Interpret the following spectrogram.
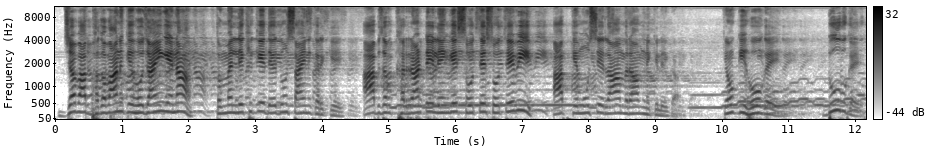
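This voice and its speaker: High-voiced male preacher asking questions. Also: measured pace. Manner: rhetorical questions to the audience, folksy and teasing. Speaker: spiritual preacher. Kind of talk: devotional sermon. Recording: music playing under the speech.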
